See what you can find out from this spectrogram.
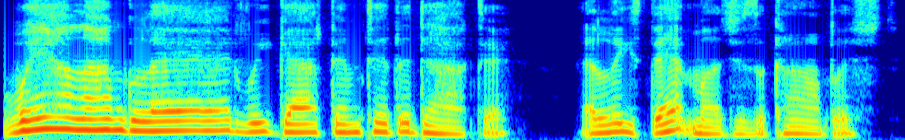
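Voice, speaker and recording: A woman's voice: on the low side, normal speed, creaky, mellow, no echo, studio quality. A woman voicing a polite, plain-spoken married niece in a first-person audio story, courteous in manner. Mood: relieved.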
